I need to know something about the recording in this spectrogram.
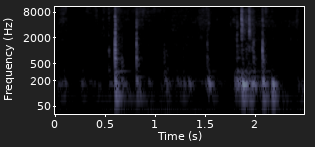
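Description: Cardboard CD album box being opened: the lid is pulled off and the box handled and set down on a wooden table, making a handful of short taps and knocks, the loudest near the end.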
